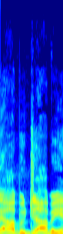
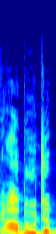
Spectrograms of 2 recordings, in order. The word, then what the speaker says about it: Abu Dhabi: nmal Abu Dhabi yeah anytime I hear someone try to say Abu Dhabi and mispronounce it I'm always like well you didn't watch Garfield when you were a kid what the hell I've heard like Abu de it's like go [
